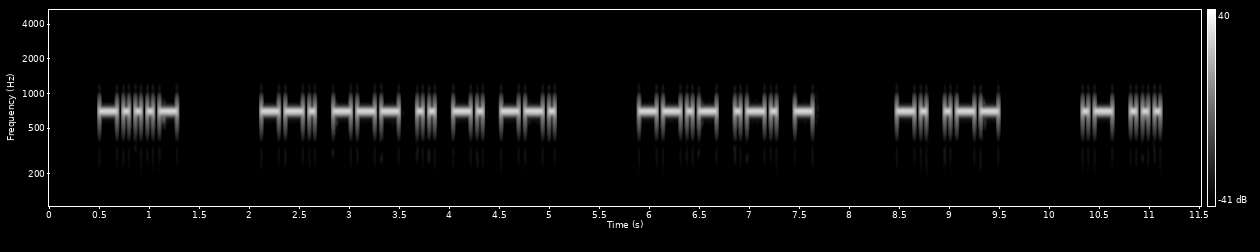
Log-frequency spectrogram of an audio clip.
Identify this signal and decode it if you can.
Morse code, heard as a keyed tone, about 20 wpm, 700 Hz. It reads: <BT> GOING QRT NW AS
